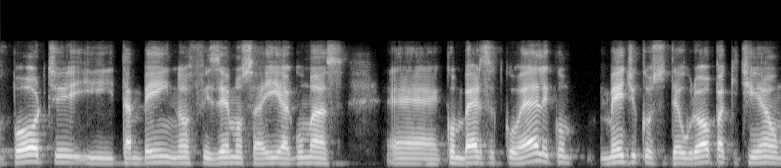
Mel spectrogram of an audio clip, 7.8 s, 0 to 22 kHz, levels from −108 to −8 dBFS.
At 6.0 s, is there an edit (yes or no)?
yes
